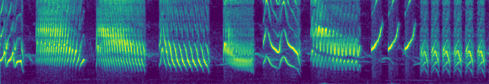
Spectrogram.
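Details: Large-billed seed finch (towa towa) in a bird race singing competition at Linden, Guyana; loud, dense song of buzzy bursts and warbled slurred notes, closing in a rapid repeated trill, with faint music behind.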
